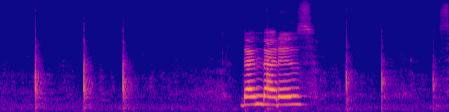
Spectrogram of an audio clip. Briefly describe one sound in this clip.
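A marker taps against a board.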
